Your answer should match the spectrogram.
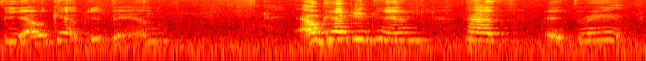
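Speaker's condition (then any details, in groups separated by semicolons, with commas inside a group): Spastic quadriplegic cerebral palsy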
